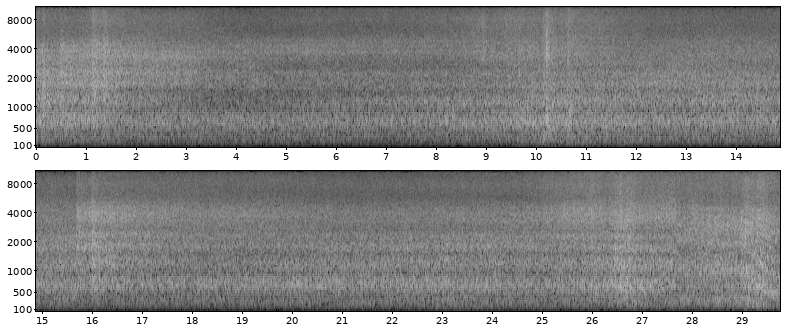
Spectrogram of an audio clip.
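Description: Ocean surf breaking and washing up a sandy beach: a steady rush of water that swells and eases, with a few short bumps.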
